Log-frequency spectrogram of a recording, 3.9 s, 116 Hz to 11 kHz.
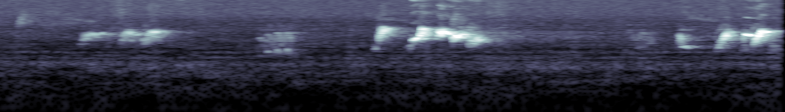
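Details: An old wild red-whiskered bulbul with a twisting, bell-like voice sings during decoy trapping in Vietnam on 20 December 2018; a short warble, a lower note, then two strong, fast, bubbling phrases.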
